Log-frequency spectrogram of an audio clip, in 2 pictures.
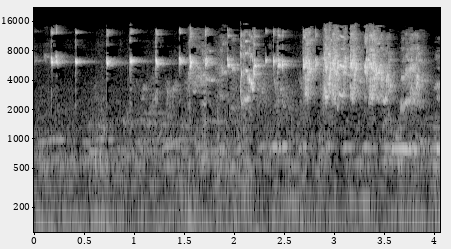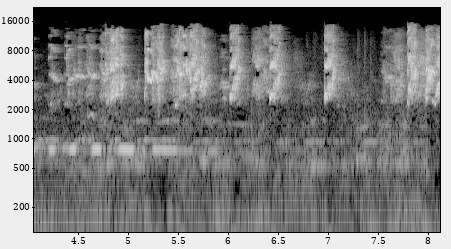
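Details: Aviary full of lovebirds, including yellow-collared, recorded live in stereo: sharp repeated chips building into a continuous shrill chatter of many birds.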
